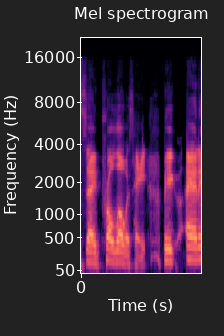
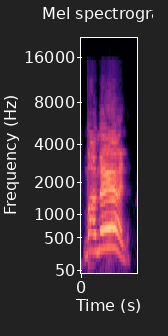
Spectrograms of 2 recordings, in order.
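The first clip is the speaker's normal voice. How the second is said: hyped; 10 semitones higher, 10 dB louder than usual. Real, not acted. Hyped cheer.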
